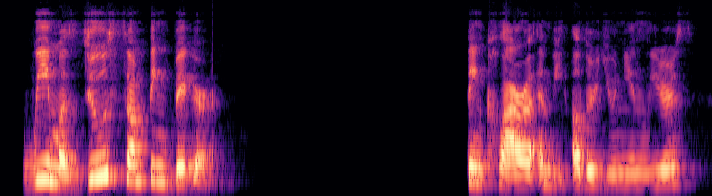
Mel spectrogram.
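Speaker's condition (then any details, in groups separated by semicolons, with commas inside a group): No condition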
